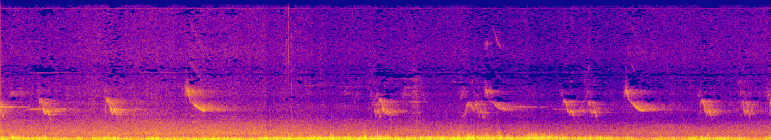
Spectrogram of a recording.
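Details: In a backyard garden in Downers Grove, DuPage County, Illinois, a Black-capped Chickadee gives short, high notes that slide downward, repeated roughly every half second to second, over steady wind rumble.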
